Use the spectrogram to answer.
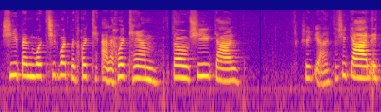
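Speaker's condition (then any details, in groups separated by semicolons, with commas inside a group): Deaf and hard of hearing; hearing aid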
